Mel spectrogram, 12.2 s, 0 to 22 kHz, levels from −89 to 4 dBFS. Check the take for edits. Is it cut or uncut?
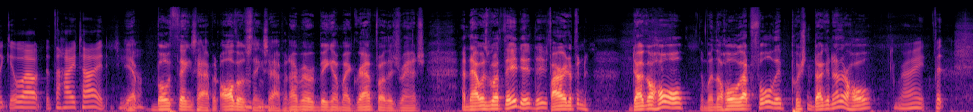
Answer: cut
